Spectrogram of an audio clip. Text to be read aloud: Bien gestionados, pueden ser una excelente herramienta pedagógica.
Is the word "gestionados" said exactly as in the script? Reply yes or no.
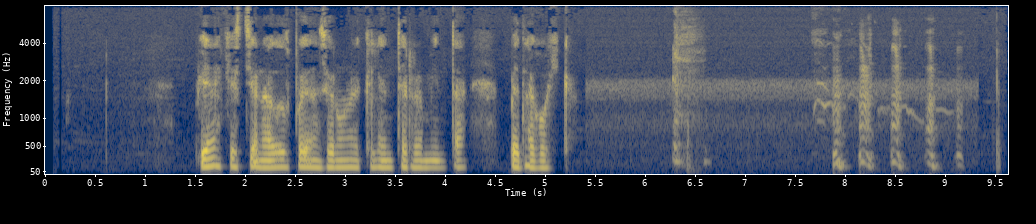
yes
